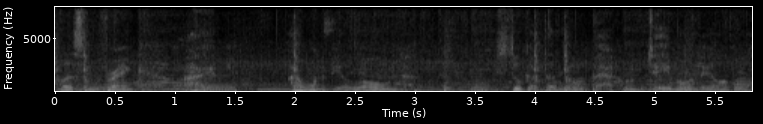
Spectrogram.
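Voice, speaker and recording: An actor playing a weary, guarded police detective who talks tersely and hesitantly in an old-time radio drama. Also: male voice, low-pitched, normal speed, close to an everyday voice. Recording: loud music bed under the voice.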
